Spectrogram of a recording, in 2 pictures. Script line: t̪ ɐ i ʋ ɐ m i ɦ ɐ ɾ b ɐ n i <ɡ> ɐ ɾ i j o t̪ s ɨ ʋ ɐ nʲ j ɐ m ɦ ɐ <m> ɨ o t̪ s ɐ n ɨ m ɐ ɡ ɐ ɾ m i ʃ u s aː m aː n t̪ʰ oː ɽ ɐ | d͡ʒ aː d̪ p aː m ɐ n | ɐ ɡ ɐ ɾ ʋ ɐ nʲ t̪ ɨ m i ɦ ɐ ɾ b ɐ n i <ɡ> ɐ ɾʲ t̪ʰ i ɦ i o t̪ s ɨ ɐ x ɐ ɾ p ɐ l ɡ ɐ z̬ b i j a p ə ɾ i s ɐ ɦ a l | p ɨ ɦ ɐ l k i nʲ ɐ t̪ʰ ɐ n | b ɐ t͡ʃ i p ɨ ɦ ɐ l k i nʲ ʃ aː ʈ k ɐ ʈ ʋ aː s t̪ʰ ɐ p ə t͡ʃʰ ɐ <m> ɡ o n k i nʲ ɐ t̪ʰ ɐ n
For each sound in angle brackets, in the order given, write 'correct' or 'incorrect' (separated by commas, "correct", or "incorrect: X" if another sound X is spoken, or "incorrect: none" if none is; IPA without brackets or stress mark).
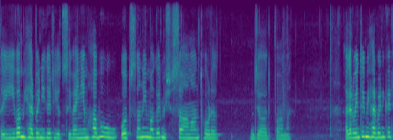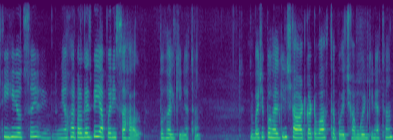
incorrect: k, incorrect: b, incorrect: k, correct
